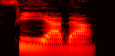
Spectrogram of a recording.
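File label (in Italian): "fiat", lingua sarda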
